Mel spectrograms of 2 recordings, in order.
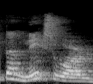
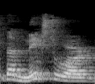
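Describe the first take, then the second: No difference in how they are said.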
